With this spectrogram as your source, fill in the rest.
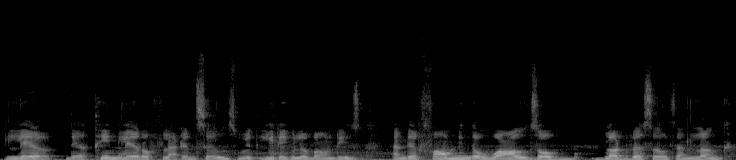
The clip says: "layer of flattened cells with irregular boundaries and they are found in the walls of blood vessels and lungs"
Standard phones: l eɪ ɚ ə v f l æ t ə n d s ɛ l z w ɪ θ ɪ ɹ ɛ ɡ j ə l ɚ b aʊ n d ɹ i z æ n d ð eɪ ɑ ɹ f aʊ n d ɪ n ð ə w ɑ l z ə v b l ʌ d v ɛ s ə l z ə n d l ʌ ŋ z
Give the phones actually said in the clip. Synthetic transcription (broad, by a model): l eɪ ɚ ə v f l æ t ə n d s ɛ l z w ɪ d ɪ ɹ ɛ ɡ j l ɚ b aʊ n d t i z æ n d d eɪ ɑ ɹ f aʊ n d ɪ n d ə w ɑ l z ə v b l ʌ d v ɛ s ə l z ə n d l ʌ ŋ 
